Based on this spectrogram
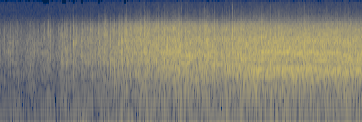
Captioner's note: clapping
